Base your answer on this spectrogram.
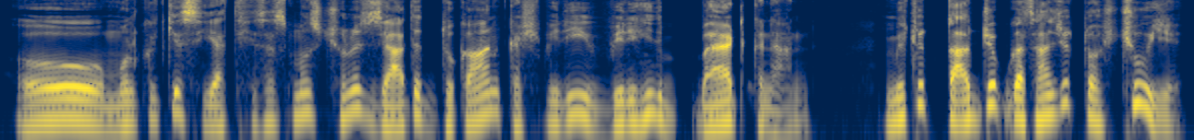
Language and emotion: Kashmiri, surprised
